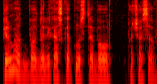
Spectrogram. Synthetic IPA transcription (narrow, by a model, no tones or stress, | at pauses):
pʲɪːɾmɐsbuʋɔd̪ɐlʲiːkɐskɐt̪nʊsʲt̪ʲɛbɐʊ | pɐt͡ʃʲoːsʲɛ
